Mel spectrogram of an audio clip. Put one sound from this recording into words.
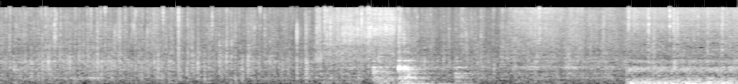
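Pancakes sizzle as they fry in a pan.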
